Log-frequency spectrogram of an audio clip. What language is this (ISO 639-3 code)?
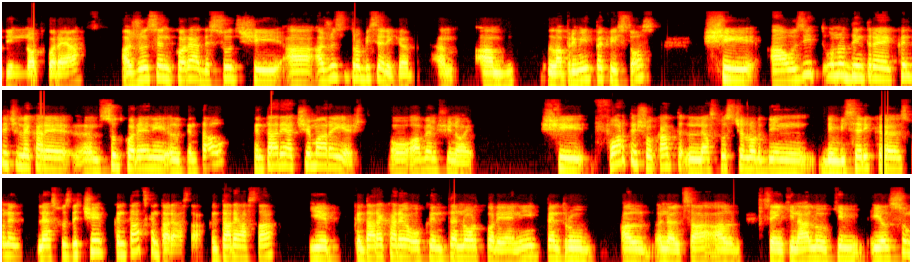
ron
